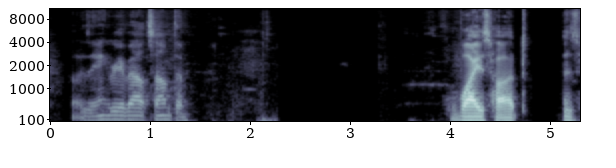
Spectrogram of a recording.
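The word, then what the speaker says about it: Weishaupt: they're always angry I was angry about something wise hot is how you pronounce it wise hot so Adam we hot is the one who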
